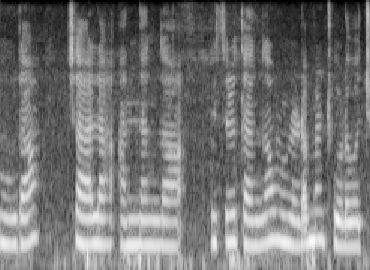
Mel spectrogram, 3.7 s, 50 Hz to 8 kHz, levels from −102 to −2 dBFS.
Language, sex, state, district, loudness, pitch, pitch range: Telugu, female, Andhra Pradesh, Chittoor, -15 LUFS, 255 Hz, 245-270 Hz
